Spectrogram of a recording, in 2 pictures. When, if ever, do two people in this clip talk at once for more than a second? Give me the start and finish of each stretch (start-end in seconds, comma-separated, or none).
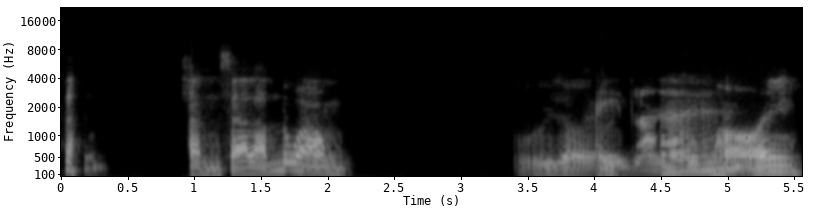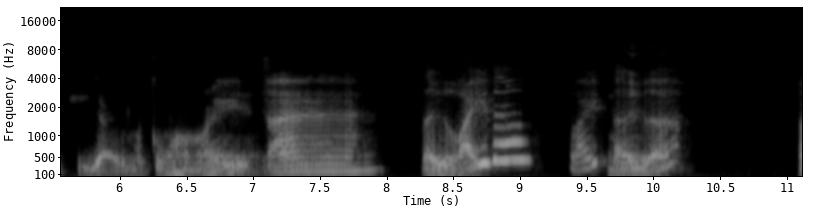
3.9-5.1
